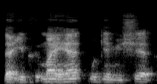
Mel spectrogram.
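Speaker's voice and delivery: normal talking voice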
